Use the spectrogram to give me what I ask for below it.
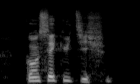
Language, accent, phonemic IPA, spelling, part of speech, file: French, France, /kɔ̃.se.ky.tif/, consécutif, adjective, LL-Q150 (fra)-consécutif.wav
- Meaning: consecutive, successive, sequential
